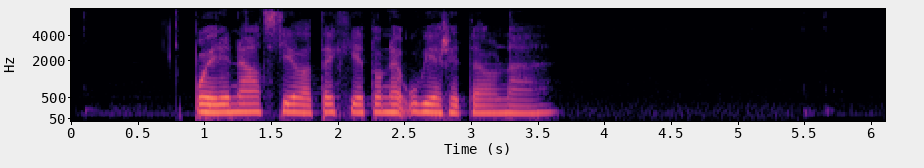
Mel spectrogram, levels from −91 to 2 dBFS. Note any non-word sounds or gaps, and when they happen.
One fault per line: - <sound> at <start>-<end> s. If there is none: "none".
none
